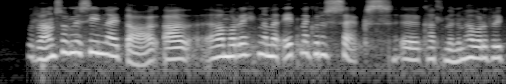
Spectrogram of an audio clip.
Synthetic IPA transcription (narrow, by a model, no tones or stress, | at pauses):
ransowknɪ̥siːnait̪aːɣaðhamvawrejhknamɛðejt̪nakʰʏɾʏnsɛ̰kskʰat̪l̥mɛnːʏmɦaðvɔɾʏfɪɾɪ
